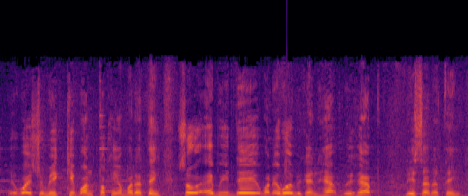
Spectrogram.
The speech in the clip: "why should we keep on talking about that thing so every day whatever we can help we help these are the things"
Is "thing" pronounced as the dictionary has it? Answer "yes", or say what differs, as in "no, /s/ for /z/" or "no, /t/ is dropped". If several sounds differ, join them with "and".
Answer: no, /t/ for /θ/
